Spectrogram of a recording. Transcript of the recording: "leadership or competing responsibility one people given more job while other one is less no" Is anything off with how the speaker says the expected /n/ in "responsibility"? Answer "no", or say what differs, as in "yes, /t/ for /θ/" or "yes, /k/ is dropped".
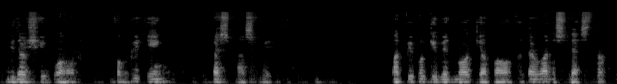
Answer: yes, /n/ is dropped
